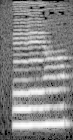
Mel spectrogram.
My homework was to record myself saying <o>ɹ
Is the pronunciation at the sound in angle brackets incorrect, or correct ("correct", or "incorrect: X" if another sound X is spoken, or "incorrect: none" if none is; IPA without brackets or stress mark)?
incorrect: õ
